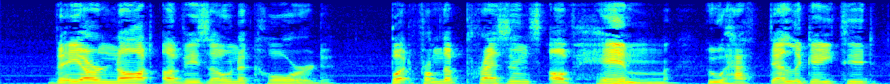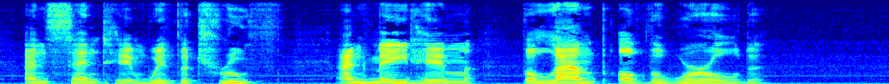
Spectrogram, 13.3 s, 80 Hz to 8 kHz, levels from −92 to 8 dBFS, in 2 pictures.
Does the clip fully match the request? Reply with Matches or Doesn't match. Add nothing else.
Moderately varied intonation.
Matches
